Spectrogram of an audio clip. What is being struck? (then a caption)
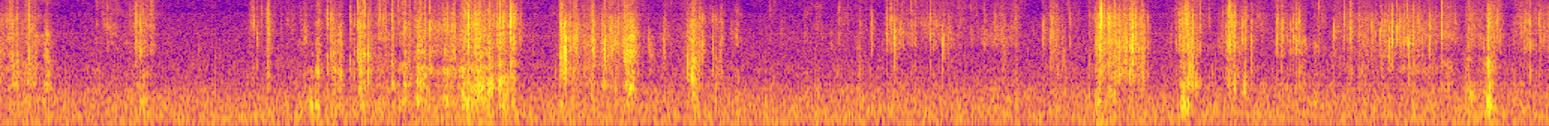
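Plastic bubble wrap sheet. A small flat sheet of clear plastic bubble wrap with air-filled bubbles is held in both hands while the fingertips squeeze and pop the bubbles. Quick, bright crackling pops and crinkles come in uneven bursts, with very little low end and almost no ring after each pop.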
